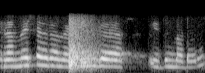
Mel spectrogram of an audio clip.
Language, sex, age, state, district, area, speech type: Kannada, female, 18-30, Karnataka, Gadag, urban, conversation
